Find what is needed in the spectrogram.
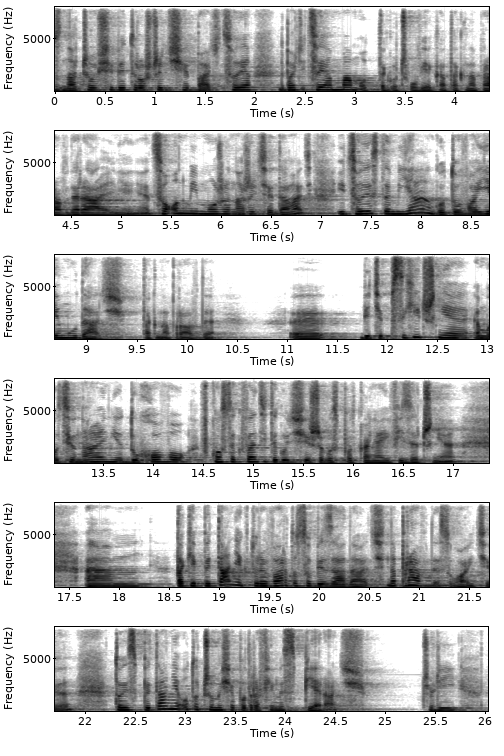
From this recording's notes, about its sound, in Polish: Wykład zarejestrowano w trakcie konferencji młodzieżowej "Trudne sprawy", która odbyła się 26 listopada 2022, w Gminnym Ośrodku Kultury w Pawłowicach.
